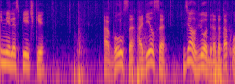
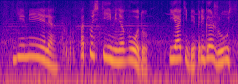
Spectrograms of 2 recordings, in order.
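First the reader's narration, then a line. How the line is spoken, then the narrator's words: Pike speaking in human voice. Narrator (Russian): щука говорит ему человеческим голосом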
